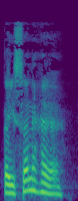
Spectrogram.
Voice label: Kaisan hen/ hin/ hahu?, Magahi; How are you?

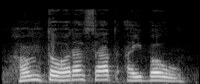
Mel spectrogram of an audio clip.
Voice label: Hum tohra saath aibau?, Magahi

